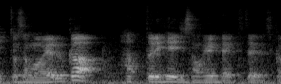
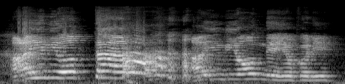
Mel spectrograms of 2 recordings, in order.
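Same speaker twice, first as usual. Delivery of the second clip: much higher and much louder, laughing; excited outburst; 11 semitones higher, 13 dB louder, much slower than usual. Real, not acted. Telling the fans Ayumi was there, an excited loud outburst. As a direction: blurt the surprise out loud.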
